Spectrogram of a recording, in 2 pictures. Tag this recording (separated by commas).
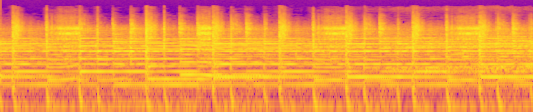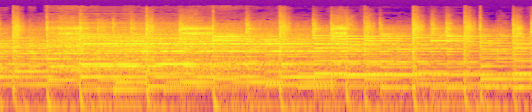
Music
